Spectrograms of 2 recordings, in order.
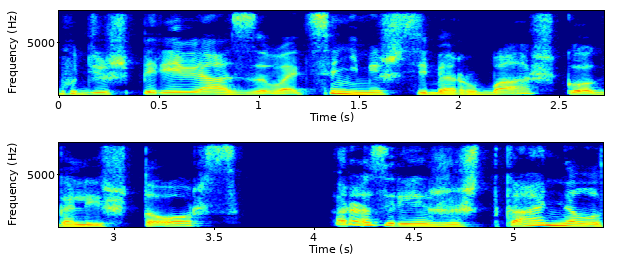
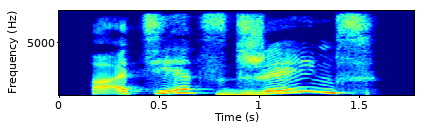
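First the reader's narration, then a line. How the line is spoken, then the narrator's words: Exclaimed. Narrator (Russian): воскликнула она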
